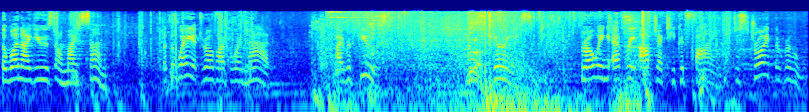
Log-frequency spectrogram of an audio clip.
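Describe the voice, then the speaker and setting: An actress playing a grieving, proud former queen in a video game, speaking in a measured, wistful way with dry sarcasm. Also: fairly high pitch, very noisy, lightly acted. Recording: game audio with boat and water sounds.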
